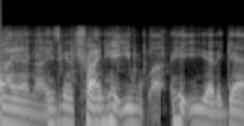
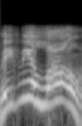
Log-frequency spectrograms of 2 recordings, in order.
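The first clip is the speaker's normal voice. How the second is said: very loud, very high-pitched shrieking yell; 10 dB louder than usual. Voicing a struggling attacker who misses a punch: yelling in character. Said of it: "he yells".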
